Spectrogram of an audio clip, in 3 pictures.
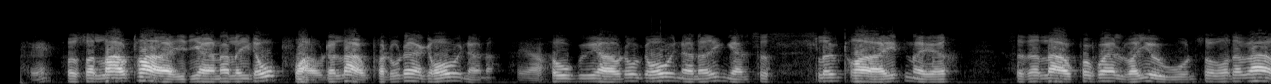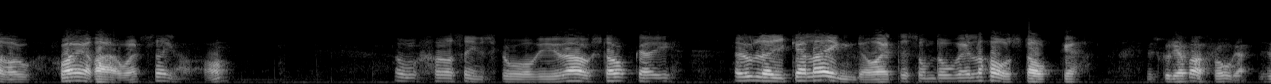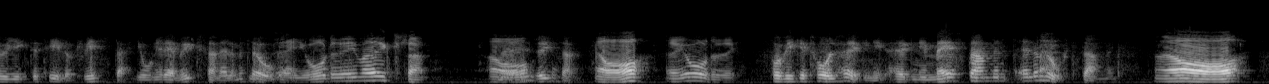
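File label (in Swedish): Visseltofta Skåne, svenska sagor dialekter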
